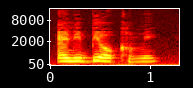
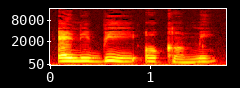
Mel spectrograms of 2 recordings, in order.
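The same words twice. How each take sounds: First: The phrase is said quickly and smoothly. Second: The phrase is said slowly and carefully.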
